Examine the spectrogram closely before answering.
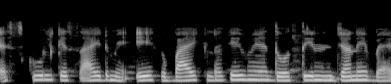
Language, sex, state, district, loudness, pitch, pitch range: Hindi, female, Bihar, Samastipur, -18 LUFS, 195 Hz, 185-200 Hz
